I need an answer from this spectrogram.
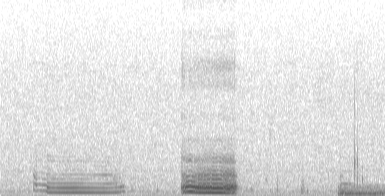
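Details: A sleeping dog snoring, with a sound likened to a fart: drawn-out buzzy, tonal breaths, three over about six seconds. The second is the loudest and the last is rougher and noisier.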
